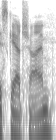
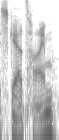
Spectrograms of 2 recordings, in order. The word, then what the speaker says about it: Skadsheim: do you pronounce it i say scat shime but i've heard it should be scared time like but i just do like the shine at the end okay because that's how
